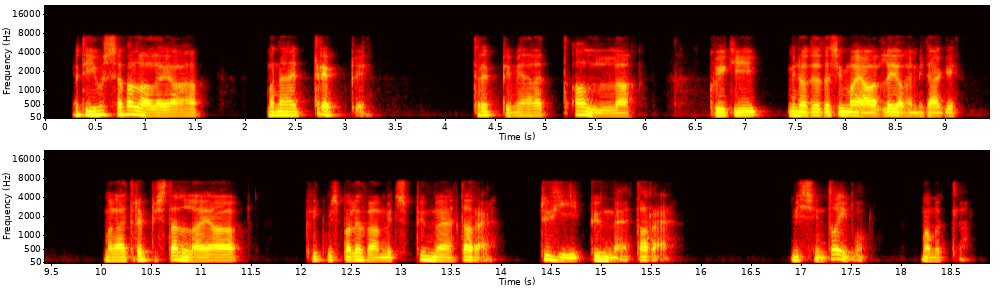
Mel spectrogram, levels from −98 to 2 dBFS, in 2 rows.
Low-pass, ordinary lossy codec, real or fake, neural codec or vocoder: 7.2 kHz; Opus, 32 kbps; fake; vocoder, 24 kHz, 100 mel bands, Vocos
